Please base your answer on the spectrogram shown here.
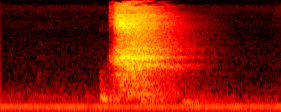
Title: I had dust sneezes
